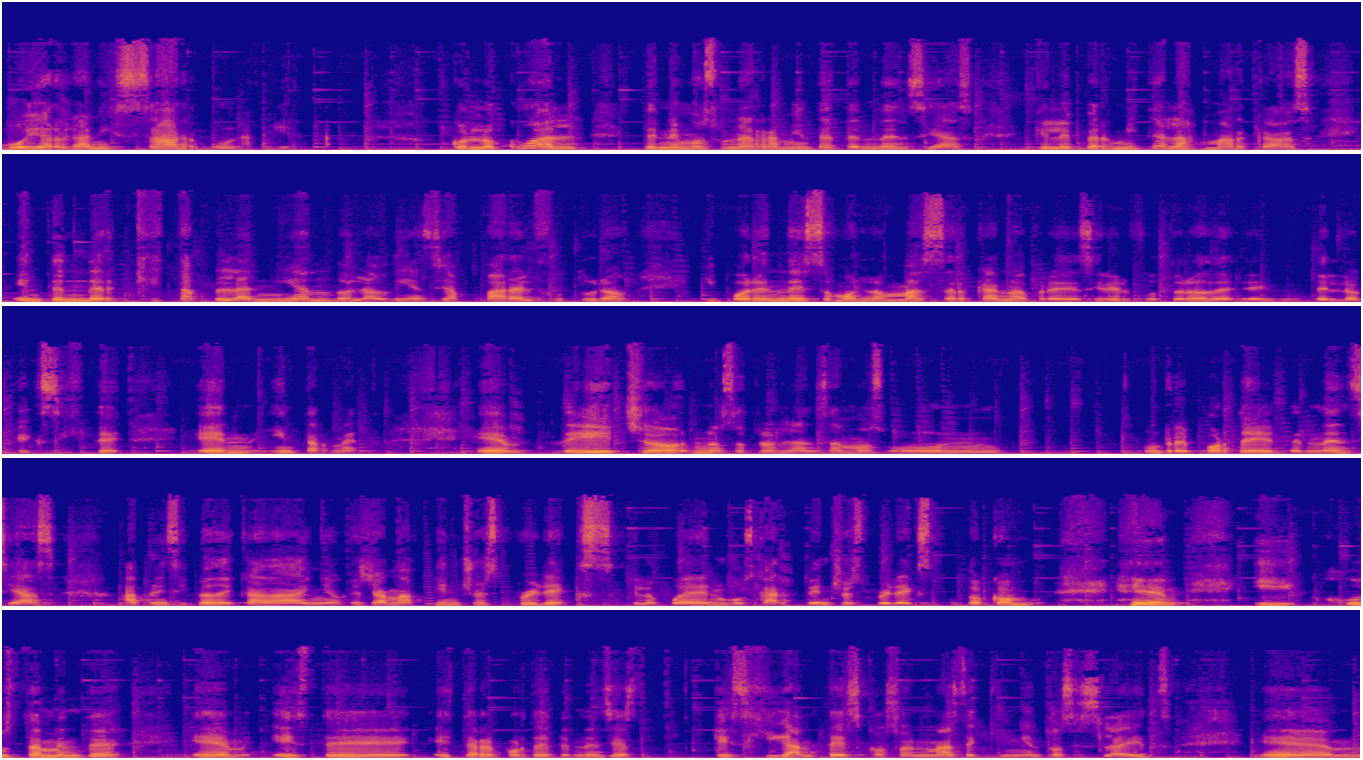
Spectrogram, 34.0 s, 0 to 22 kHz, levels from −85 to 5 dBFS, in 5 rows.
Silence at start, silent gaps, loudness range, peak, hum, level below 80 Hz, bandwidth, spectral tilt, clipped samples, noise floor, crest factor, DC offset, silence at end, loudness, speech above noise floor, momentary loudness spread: 0 s; none; 3 LU; -6 dBFS; none; -50 dBFS; 17 kHz; -3.5 dB/octave; under 0.1%; -45 dBFS; 20 dB; 0.5%; 0 s; -26 LUFS; 19 dB; 12 LU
